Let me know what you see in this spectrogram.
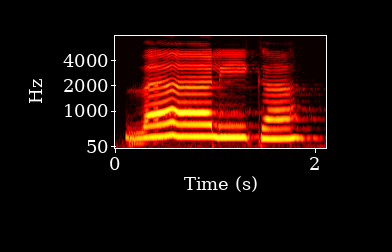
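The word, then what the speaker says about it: ذلك: Dzalika, ini dihukumi dengan mad asli atau boleh juga mad tabi'i. Mad tabi'inya mad tabi'i muqaddar karena ditulis dalam bentuk fathah berdiri di atas huruf dzal. Maka cara bacanya dipanjangkan dzalnya ini sepanjang 2 harokat saja.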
